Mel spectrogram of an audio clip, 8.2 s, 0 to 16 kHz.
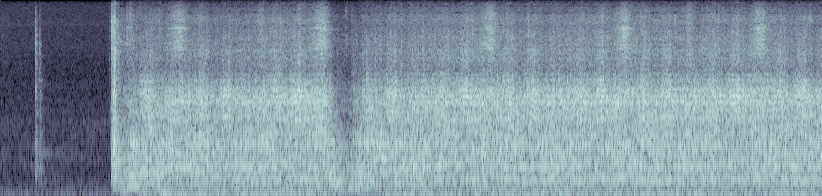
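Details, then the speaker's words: Onan 140 generator with 884 cubic inch V8, first start attempt: starter spins it at a steady, slowish beat without catching, oil pressure rising toward 20 lb; weak battery suspected of slow cranking or poor spark, timing possibly early. "I don't know if we're just not spinning her over fast enough for what maybe the battery voltage is dropping too low to get a good spark out of it"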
